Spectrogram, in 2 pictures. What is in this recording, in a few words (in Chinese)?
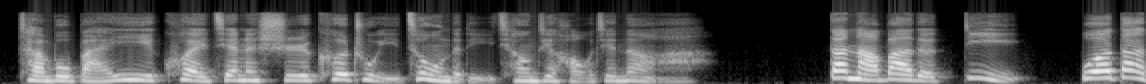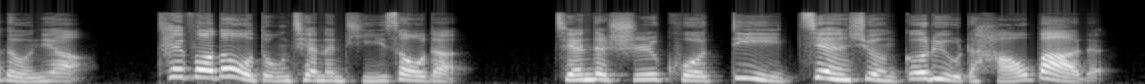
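"征收", Chinese; HSK6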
